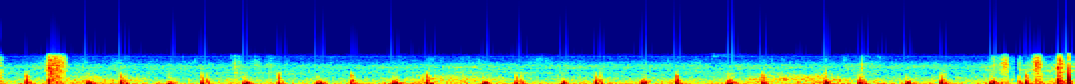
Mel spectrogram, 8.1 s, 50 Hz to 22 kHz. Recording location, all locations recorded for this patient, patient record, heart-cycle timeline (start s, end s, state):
pulmonary valve (PV)
aortic valve (AV)+pulmonary valve (PV)+tricuspid valve (TV)+mitral valve (MV)
#Age: Adolescent
#Sex: Male
#Height: nan
#Weight: nan
#Pregnancy status: False
#Murmur: Absent
#Murmur locations: nan
#Most audible location: nan
#Systolic murmur timing: nan
#Systolic murmur shape: nan
#Systolic murmur grading: nan
#Systolic murmur pitch: nan
#Systolic murmur quality: nan
#Diastolic murmur timing: nan
#Diastolic murmur shape: nan
#Diastolic murmur grading: nan
#Diastolic murmur pitch: nan
#Diastolic murmur quality: nan
#Outcome: Abnormal
#Campaign: 2015 screening campaign
0.00	0.56	unannotated
0.56	0.73	S1
0.73	0.87	systole
0.87	1.02	S2
1.02	1.21	diastole
1.21	1.34	S1
1.34	1.47	systole
1.47	1.60	S2
1.60	1.78	diastole
1.78	1.92	S1
1.92	2.04	systole
2.04	2.16	S2
2.16	2.32	diastole
2.32	2.48	S1
2.48	2.59	systole
2.59	2.74	S2
2.74	2.90	diastole
2.90	3.04	S1
3.04	3.16	systole
3.16	3.33	S2
3.33	3.58	diastole
3.58	3.70	S1
3.70	3.82	systole
3.82	3.98	S2
3.98	4.17	diastole
4.17	4.30	S1
4.30	4.41	systole
4.41	4.56	S2
4.56	4.74	diastole
4.74	4.90	S1
4.90	5.01	systole
5.01	5.16	S2
5.16	5.38	diastole
5.38	5.55	S1
5.55	5.66	systole
5.66	5.80	S2
5.80	6.08	diastole
6.08	6.26	S1
6.26	6.40	systole
6.40	6.54	S2
6.54	6.74	diastole
6.74	6.88	S1
6.88	7.01	systole
7.01	7.16	S2
7.16	7.24	diastole
7.24	8.06	unannotated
